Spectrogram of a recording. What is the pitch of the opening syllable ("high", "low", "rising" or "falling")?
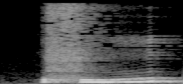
rising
